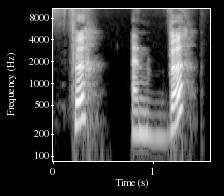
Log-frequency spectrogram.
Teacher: Labiodental, meaning lip and teeth, f and v. Teeth and lips both involved.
